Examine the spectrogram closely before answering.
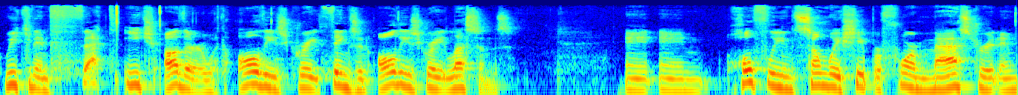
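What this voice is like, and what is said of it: Excited, passionate voice. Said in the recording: “I'm getting really excited, and I'm getting really passionate, and you can probably hear it in my voice”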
